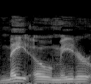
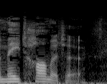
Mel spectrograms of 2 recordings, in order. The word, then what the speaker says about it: mate-o-meter: The other one, it says mate-o-meter, or if you prefer the European pronunciation, the matometer.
